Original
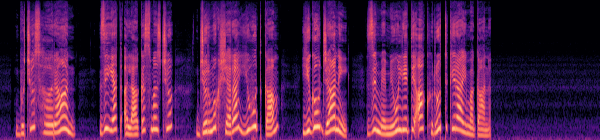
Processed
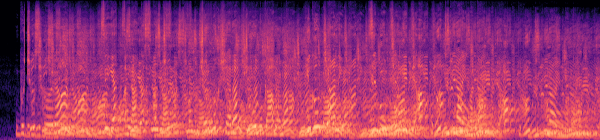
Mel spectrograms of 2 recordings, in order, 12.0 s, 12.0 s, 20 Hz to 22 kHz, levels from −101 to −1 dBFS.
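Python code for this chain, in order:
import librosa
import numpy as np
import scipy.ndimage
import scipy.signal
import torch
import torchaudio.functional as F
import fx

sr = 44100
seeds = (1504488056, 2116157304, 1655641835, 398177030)

p1 = fx.echo_pitch(x, sr, ms=121, semitones=-3, count=3, db_per_echo=-3.0)
p2 = p1 + fx.echo_split(p1, sr, split_hz=860.0, low_ms=114, high_ms=414, feedback_pct=52, wet_db=-6.5, dry=0)
y = F.gain(torch.from_numpy(p2), -3.5).numpy()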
